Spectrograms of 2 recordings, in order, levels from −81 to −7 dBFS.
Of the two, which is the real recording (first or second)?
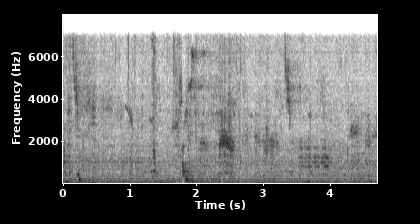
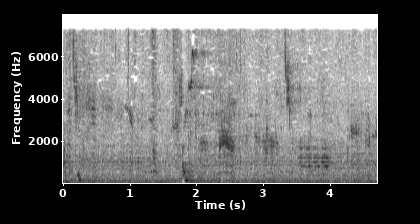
second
